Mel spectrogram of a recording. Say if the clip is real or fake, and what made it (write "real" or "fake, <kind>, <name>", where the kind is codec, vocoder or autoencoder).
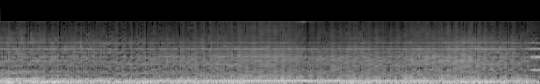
fake, vocoder, BigVGAN v2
